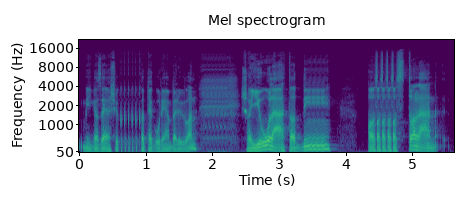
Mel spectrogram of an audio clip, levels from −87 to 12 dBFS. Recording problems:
audio stuttering; 4 times, first at 0.5 s

